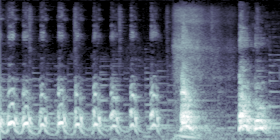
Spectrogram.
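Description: A dog gives a quick run of about eight short, rhythmic yips, then two louder, fuller barks, with no talking.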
